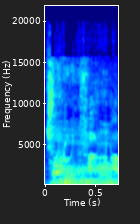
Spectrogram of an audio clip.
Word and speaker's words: 17: 저는 세븐틴이 맞다고 보거든요. 네, 왜냐하면은 그냥 영어 발음이니까.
